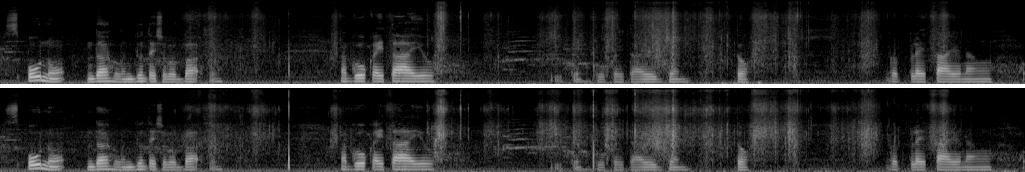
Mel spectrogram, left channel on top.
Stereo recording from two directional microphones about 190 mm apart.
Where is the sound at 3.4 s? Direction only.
25° left (ahead or behind).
